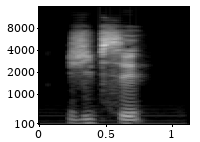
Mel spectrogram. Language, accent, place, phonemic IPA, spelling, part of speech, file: French, France, Lyon, /ʒip.se/, gypser, verb, LL-Q150 (fra)-gypser.wav
- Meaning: to plaster (with gypsum)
